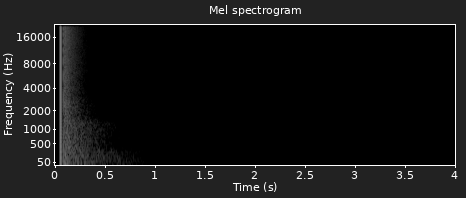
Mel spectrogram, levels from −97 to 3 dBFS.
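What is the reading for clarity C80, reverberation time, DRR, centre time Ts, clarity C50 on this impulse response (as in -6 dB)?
13.0 dB, 0.95 s, 4.5 dB, 12 ms, 10.0 dB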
